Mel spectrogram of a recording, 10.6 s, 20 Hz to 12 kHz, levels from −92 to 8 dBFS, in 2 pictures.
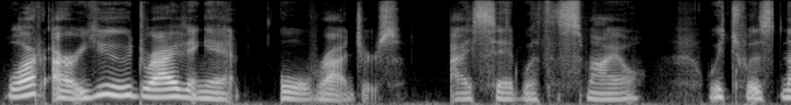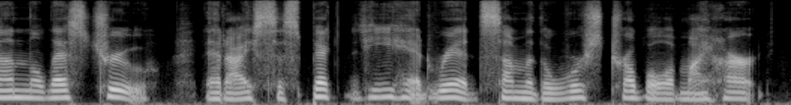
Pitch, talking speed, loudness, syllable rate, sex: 175 Hz, 180 wpm, -21 LUFS, 4.3 syllables/s, female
